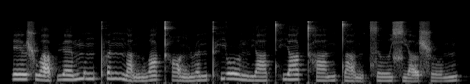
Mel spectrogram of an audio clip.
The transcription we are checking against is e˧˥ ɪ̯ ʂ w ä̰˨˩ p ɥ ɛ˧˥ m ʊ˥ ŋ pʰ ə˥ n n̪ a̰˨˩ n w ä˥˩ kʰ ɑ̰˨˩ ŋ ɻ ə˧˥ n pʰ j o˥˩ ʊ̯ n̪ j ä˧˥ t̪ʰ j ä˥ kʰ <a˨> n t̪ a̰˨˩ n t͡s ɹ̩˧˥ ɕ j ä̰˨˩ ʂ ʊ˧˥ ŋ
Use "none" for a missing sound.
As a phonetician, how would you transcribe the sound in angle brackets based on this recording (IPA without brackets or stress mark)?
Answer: a˧˥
